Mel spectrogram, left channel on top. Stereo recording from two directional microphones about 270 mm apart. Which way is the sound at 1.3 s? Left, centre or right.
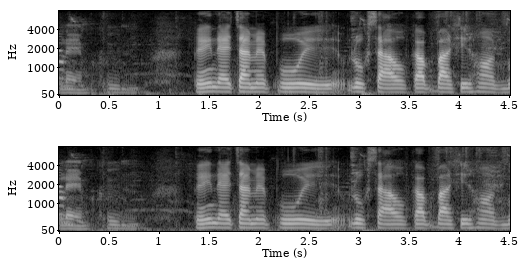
Centre.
